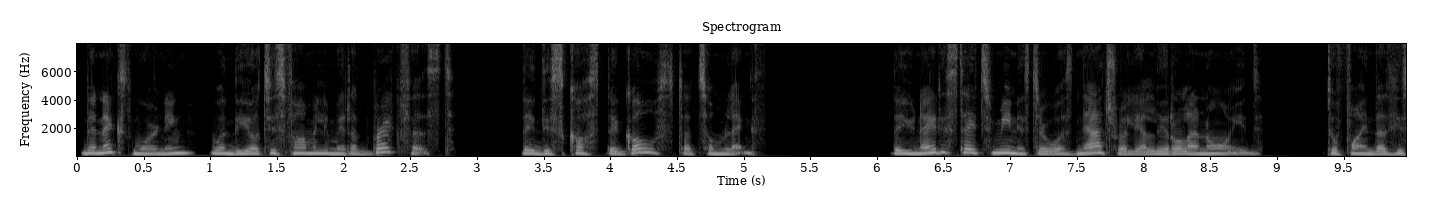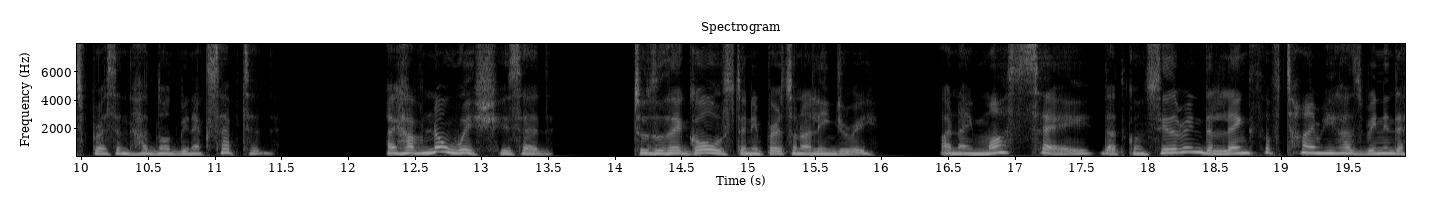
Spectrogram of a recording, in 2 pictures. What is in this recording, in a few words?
Narrative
